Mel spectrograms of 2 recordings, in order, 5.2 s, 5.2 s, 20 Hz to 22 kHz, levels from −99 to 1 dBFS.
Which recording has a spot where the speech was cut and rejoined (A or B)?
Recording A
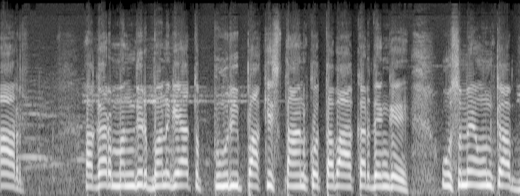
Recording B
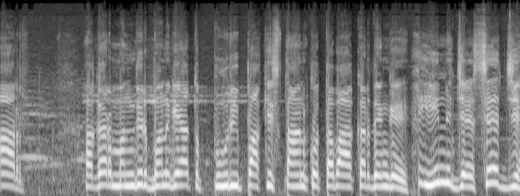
B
